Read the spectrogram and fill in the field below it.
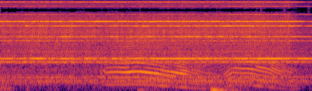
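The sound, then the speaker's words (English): A telephone rings with a steady, high electronic tone that holds unbroken for the whole few seconds, while voices murmur faintly underneath. “That hasn't been ringing.”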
